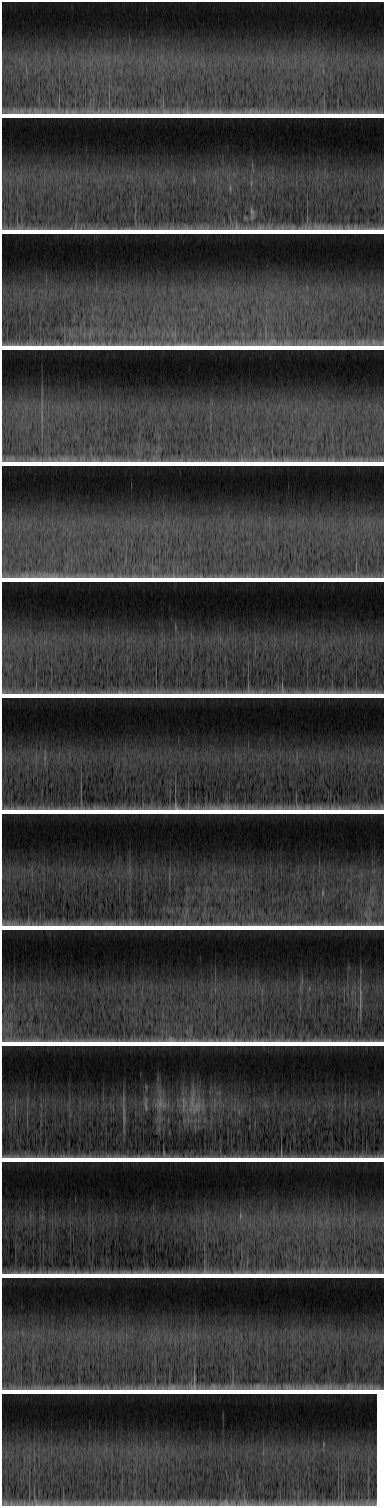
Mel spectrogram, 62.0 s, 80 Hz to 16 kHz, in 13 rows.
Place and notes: Noord West Buitensingel, Den Haag - hydrophone rec of a rain shower
Mic/Recorder: Aquarian H2A / Fostex FR-2LE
